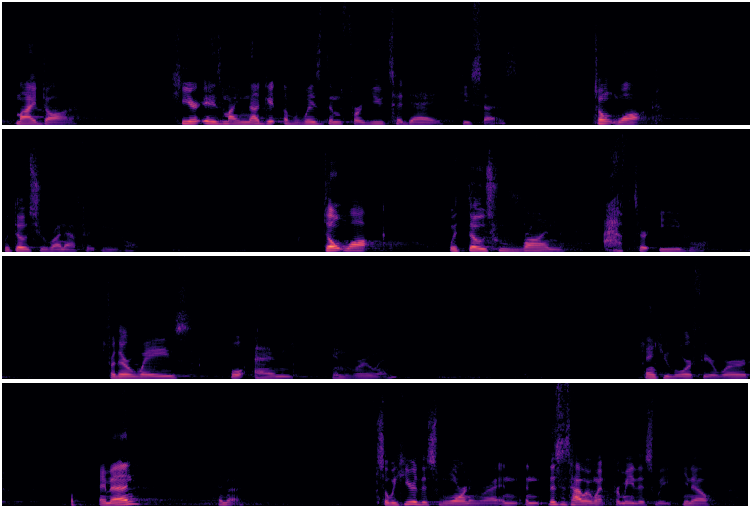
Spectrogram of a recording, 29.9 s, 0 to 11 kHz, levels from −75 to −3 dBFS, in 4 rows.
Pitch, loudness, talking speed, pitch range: 150 Hz, -39 LUFS, 125 wpm, 140-170 Hz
